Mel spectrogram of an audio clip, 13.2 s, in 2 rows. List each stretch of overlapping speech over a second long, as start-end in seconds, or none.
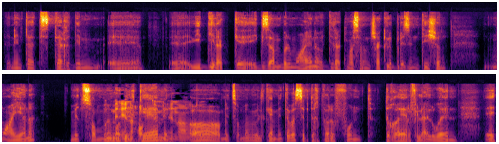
7.8-9.4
